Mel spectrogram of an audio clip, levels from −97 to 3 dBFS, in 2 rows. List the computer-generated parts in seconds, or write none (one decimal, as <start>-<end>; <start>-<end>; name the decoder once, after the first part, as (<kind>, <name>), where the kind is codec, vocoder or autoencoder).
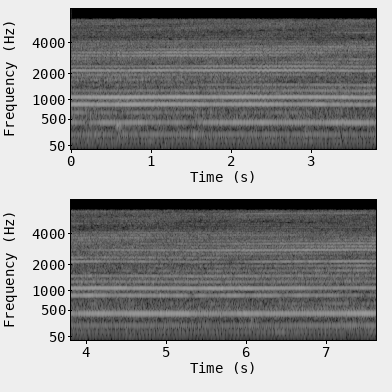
none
